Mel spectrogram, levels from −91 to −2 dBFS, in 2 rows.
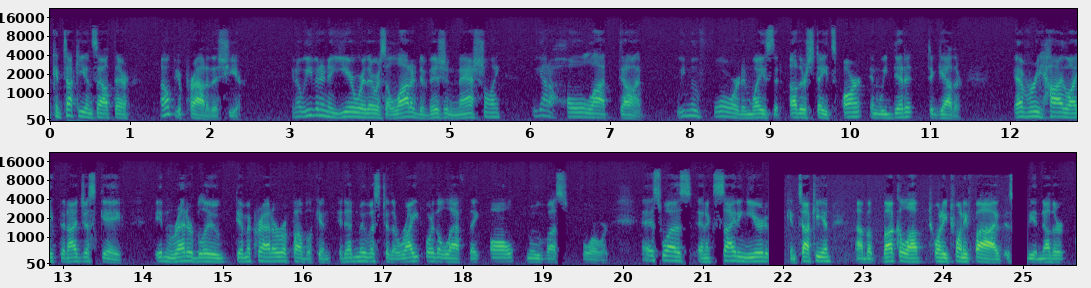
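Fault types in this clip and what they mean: Input switched to a poorer device: 21.82–25.06 s, after a 200 ms gap, sound dulls to nothing above 9.7 kHz, with a level shift and added background noise, likely a narrower-band input.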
